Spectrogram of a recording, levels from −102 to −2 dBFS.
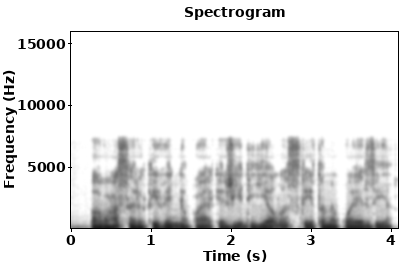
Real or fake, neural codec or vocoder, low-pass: fake; codec, 16 kHz, 16 kbps, FunCodec, trained on LibriTTS, 50 frames a second; 7.2 kHz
